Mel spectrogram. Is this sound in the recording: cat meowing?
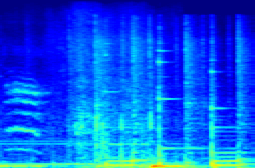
yes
